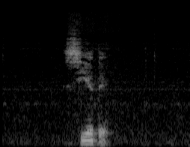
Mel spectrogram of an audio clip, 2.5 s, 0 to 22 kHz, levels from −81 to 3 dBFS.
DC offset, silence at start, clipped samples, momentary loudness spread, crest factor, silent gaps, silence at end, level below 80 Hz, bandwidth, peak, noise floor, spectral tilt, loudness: under 0.1%; 0.85 s; under 0.1%; 22 LU; 20 dB; none; 1.05 s; -64 dBFS; 16.5 kHz; -20 dBFS; -63 dBFS; -4 dB/octave; -34 LUFS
